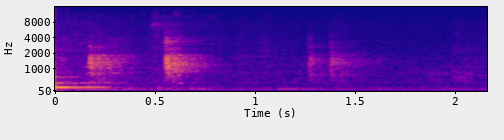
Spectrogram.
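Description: A few small splashes and drips of aquarium water as a hand and a submersible light sensor are lifted out of the tank, the clearest about half a second in, then fainter ones.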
